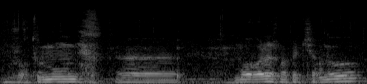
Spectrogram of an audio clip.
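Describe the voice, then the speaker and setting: A man's voice: lowish voice, fairly even intonation, moderate pace, dark tone, reverberant, slight background noise. A young man, a guest, telling an anime story in slangy casual chat, forever checking in with the listener. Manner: slangy storytelling with constant "tu vois".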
